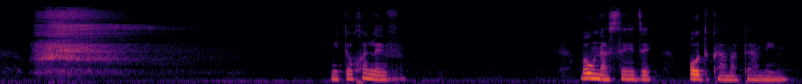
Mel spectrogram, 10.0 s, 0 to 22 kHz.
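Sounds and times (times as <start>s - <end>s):
deep breath during a children's mindfulness meditation: 0.0s - 3.0s
speech: 4.1s - 5.2s, 7.3s - 9.9s.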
